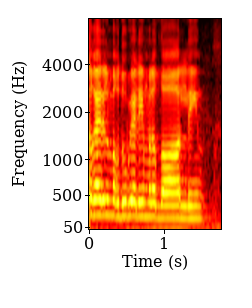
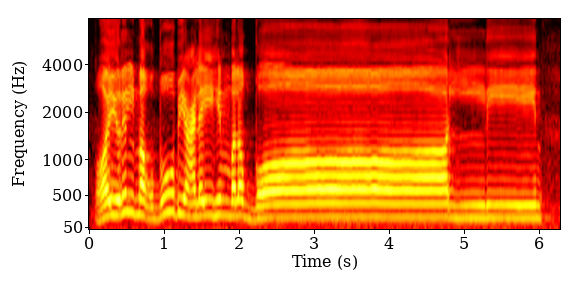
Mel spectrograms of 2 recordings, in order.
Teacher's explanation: تو ولضالین میں جو الف کے اوپر بڑی والی مد ہے وہ 5 الف تک کھینچی جاتی ہے, یعنی 10 حرکات کی لینتھ کے برابر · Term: مد واجب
